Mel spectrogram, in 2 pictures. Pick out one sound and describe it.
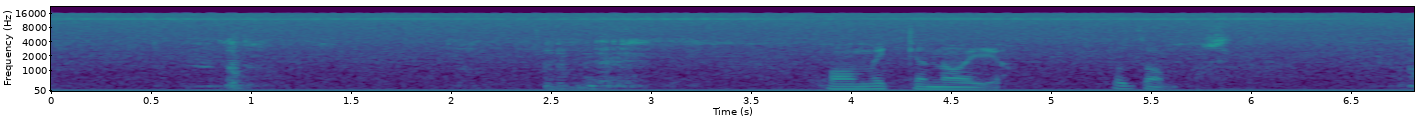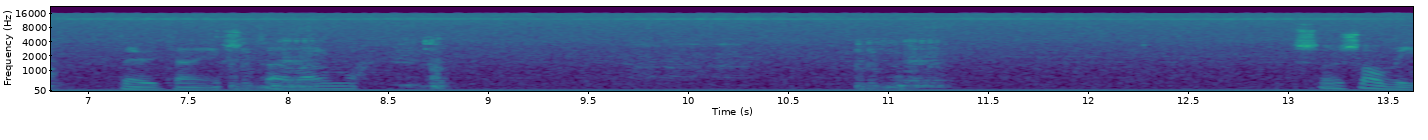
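A wooden chest creaks open and thumps shut.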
